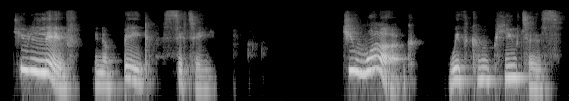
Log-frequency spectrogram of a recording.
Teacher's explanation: the most important word the word that is stressed is our verb live work study have · That's the most important word. The auxiliary verb do and the subject you aren't so important. They're little. We squash them together.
